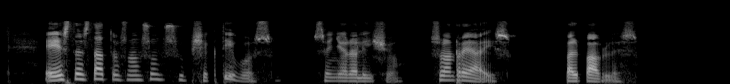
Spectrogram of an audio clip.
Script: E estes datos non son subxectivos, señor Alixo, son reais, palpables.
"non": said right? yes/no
yes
